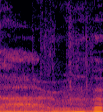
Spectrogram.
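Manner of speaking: soft low chuckle; quiet amused chuckle; short dark chuckle. Acted. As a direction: chuckle to yourself. Villain's short amused laugh.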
